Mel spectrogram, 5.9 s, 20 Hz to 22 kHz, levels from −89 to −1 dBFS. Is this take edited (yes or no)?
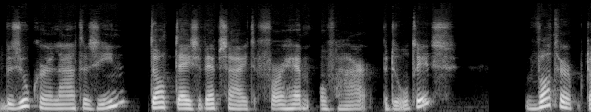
yes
